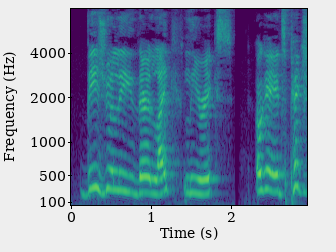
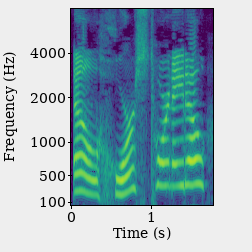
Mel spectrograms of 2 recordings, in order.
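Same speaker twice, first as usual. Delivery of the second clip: slow, higher-pitched baffled echo; incredulous; 5 semitones higher, 10 dB louder, much slower than usual. Retold or imitated. Daughter questions mom's made-up word, incredulous. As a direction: repeat it in stretched-out disbelief.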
